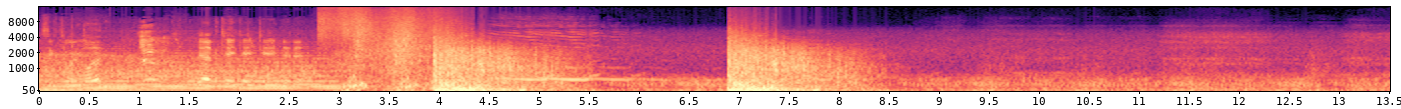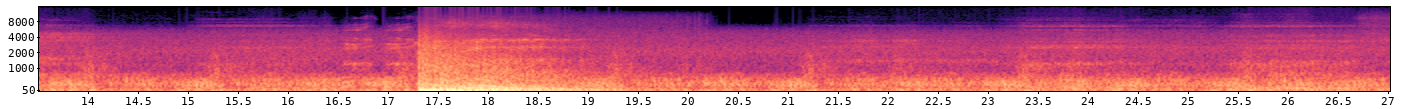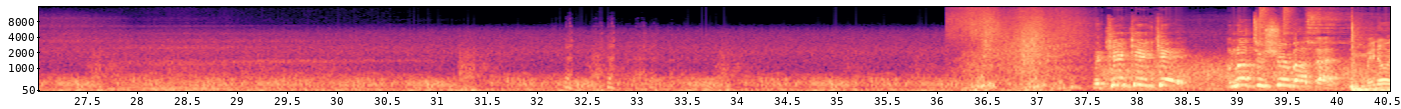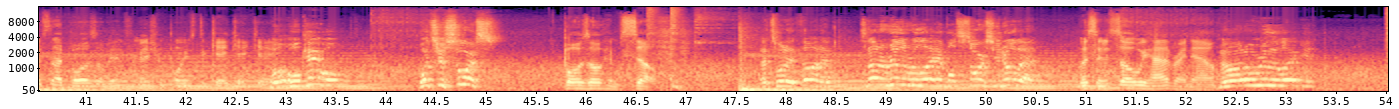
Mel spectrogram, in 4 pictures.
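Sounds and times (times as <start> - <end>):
steady low rumble: 0.0 - 36.3, 38.5 - 54.0
loud sudden booms: 2.8 - 5.5, 6.9 - 8.6, 17.3 - 19.5, 46.7 - 52.2.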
